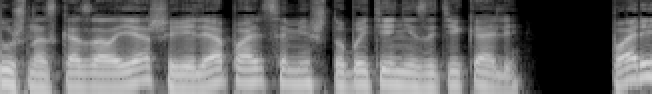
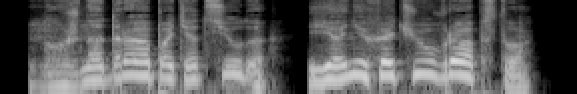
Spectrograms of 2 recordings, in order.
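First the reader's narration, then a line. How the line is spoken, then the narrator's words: Whispered declaration. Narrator (Russian): шепотом заявил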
